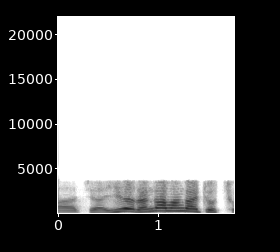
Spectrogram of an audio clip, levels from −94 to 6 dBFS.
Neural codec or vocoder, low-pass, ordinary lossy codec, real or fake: codec, 24 kHz, 0.9 kbps, DualCodec; 3.6 kHz; none; fake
